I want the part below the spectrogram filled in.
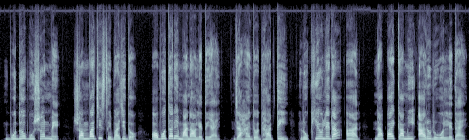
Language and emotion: Santali, neutral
